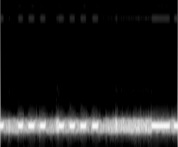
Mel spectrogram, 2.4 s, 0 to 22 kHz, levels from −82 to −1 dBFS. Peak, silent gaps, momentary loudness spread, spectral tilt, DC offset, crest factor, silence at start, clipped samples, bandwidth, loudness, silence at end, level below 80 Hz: -2 dBFS; none; 6 LU; -8 dB/octave; under 0.1%; 8 dB; 0 s; under 0.1%; 0.9 kHz; -11 LUFS; 0 s; -90 dBFS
